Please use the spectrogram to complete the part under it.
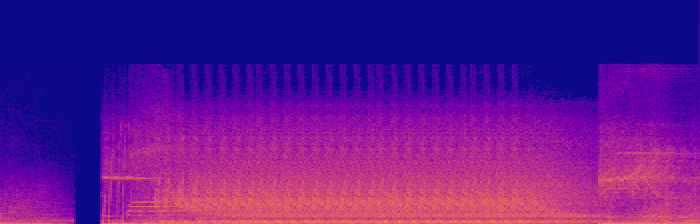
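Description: Game energy blasts roar and crackle loudly.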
